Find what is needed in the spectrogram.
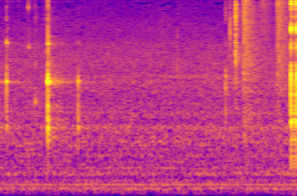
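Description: A sharp, light clink with a brief high ring of a tablespoon and small glass shot glass being handled on a stone countertop, about half a second in, with softer taps just before and after; otherwise faint room tone.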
